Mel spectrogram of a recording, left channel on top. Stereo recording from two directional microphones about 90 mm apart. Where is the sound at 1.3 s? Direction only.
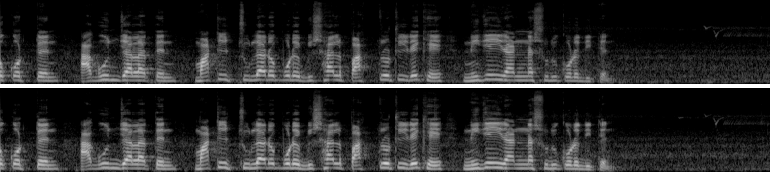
60° right (ahead or behind).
